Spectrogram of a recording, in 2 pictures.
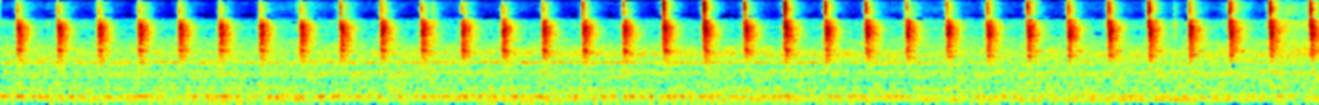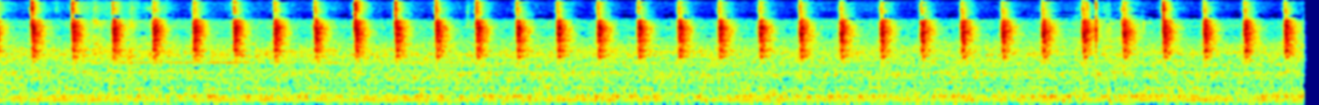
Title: Hands on training on laser treatment for melasma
